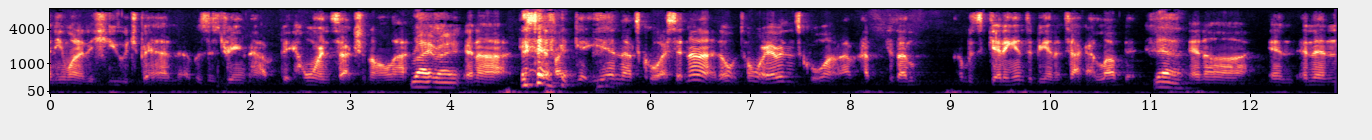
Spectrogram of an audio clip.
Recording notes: Just a quick call in Interview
